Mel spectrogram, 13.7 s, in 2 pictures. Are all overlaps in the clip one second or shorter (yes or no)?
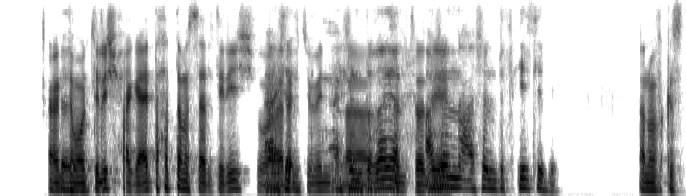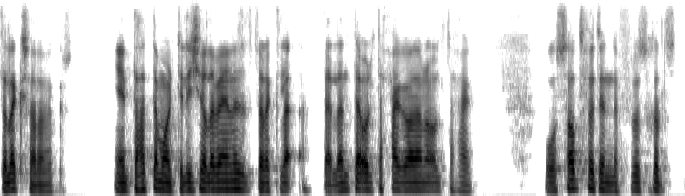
no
